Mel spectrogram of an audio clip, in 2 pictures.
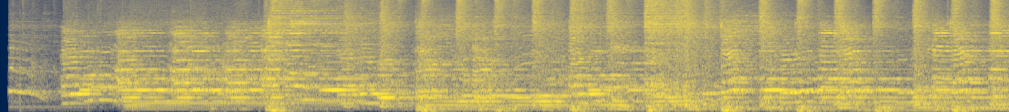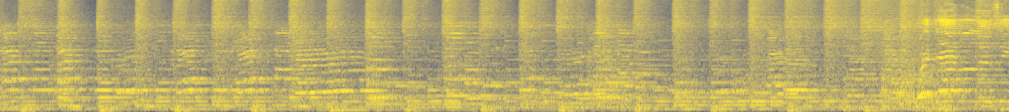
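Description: Live rock-and-roll band with electric guitars, bass, keyboard and drum kit playing a song's opening. Pitched instruments start it off, the drums come in after a few seconds, and then the full band plays on a steady, driving beat.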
